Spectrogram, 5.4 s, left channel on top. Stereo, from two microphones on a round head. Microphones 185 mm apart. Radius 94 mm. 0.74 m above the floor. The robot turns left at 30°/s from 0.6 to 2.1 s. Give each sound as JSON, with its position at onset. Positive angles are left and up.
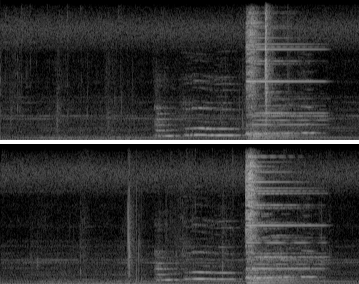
{"t": 2.3, "sound": "singing", "side_deg": 0, "distance_m": 1.0}
{"t": 3.7, "sound": "a chime", "side_deg": -80, "distance_m": 0.6}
